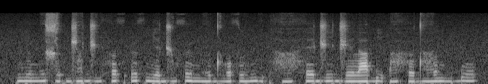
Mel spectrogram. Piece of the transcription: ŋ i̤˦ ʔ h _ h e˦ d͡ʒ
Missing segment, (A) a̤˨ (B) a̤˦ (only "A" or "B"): A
